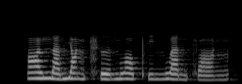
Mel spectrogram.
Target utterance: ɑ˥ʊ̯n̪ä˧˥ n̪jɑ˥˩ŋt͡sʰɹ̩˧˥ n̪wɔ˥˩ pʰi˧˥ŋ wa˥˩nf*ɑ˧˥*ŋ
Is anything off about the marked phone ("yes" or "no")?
no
